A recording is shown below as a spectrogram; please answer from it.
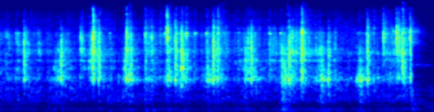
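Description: A Sentro or Addi circular knitting machine is cranked, giving a steady run of rapid plastic clicks and ratcheting mechanical clatter, close and continuous, with no voices.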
